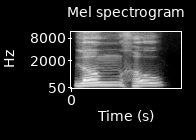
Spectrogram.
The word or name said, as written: 浓厚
